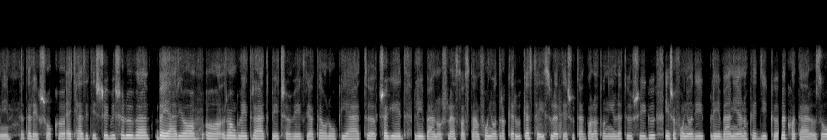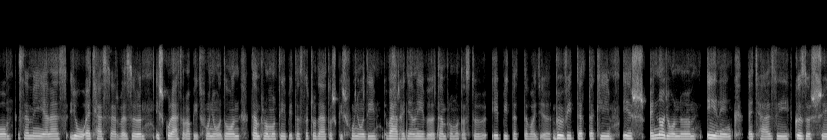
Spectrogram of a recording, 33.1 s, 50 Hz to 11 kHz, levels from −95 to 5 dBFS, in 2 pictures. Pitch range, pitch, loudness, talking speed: 190-205 Hz, 195 Hz, -25 LUFS, 105 wpm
